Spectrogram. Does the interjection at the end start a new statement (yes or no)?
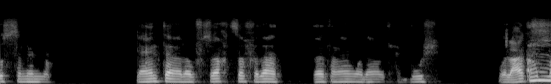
yes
